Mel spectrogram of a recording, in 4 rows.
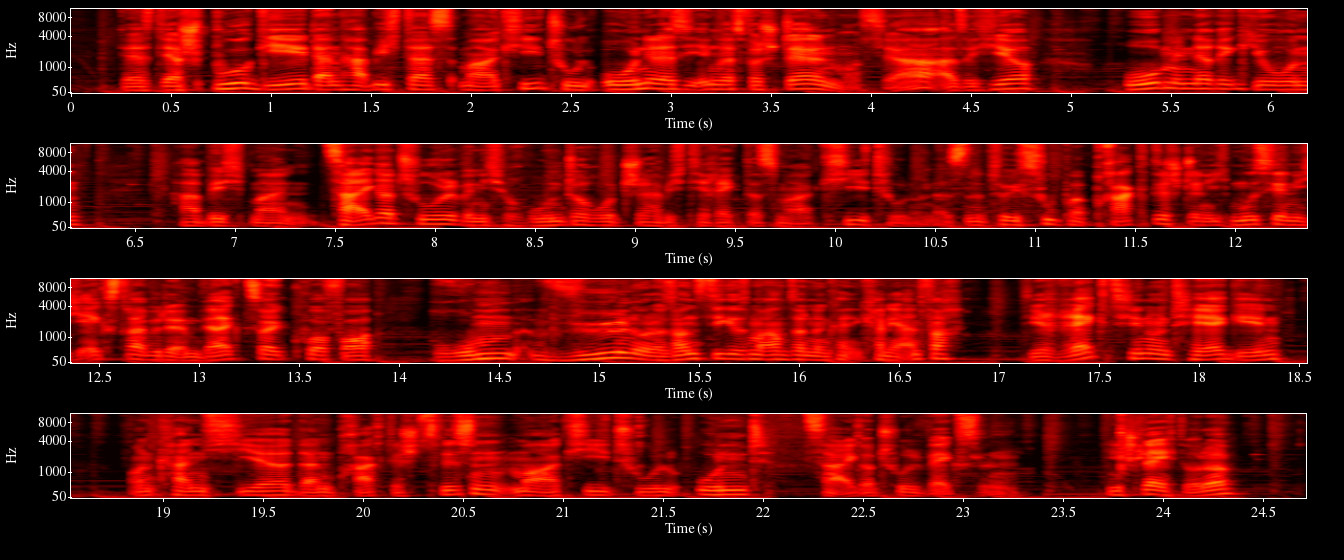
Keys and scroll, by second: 23.8 super+z.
